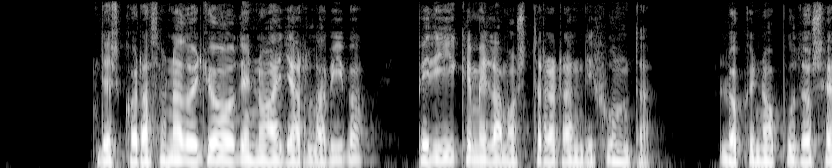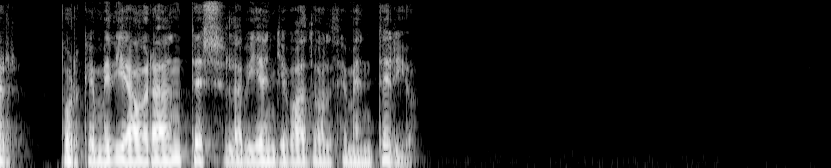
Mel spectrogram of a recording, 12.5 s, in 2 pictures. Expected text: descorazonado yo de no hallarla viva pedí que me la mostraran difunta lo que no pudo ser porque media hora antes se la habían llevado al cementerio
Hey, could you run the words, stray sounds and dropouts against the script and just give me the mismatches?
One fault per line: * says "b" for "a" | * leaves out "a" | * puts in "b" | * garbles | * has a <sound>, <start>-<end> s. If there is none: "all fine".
all fine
